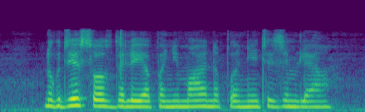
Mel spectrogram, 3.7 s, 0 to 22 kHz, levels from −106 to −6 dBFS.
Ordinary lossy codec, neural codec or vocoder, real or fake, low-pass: Opus, 64 kbps; codec, 24 kHz, 6 kbps, HILCodec; fake; 7.2 kHz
